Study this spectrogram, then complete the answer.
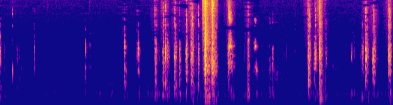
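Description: Qualification details being typed on a computer keyboard in a quick, irregular run of crisp key clicks, starting sparse and then coming in dense bursts, close and without talk.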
